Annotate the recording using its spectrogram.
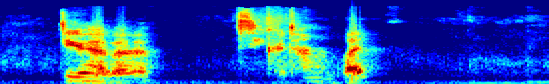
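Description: A young woman asks a question with a light, playful tone.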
